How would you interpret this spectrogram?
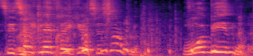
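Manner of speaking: high-pitched insistent plea; high, exasperated begging; pleading exasperation. Real, not acted. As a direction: beg as if it were the simplest thing. Pleads with partner to write one word.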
